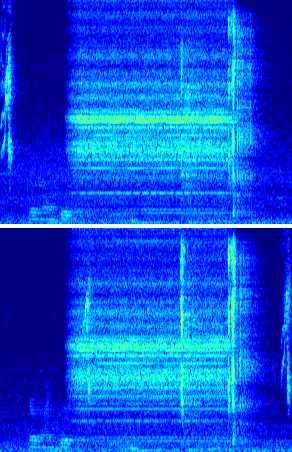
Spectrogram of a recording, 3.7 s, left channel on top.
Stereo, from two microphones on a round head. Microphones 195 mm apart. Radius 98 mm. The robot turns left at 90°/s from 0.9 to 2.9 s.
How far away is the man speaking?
About 10 m.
